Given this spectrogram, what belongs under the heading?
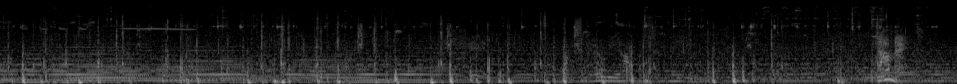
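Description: Horses clop and gallop along in Kingdom Come: Deliverance II, a quick steady rhythm of hoofbeats with a brief whinny near the end, heard under continuous talk and game sounds.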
